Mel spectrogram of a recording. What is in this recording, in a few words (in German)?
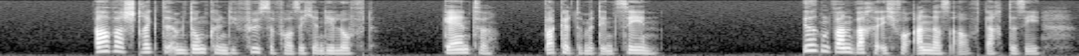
Hoerbeispiel Historisch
